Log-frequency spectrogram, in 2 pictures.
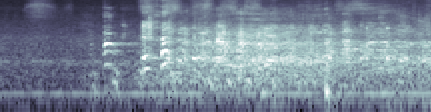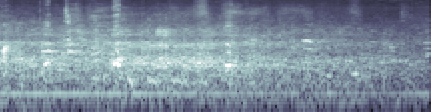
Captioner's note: laughter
